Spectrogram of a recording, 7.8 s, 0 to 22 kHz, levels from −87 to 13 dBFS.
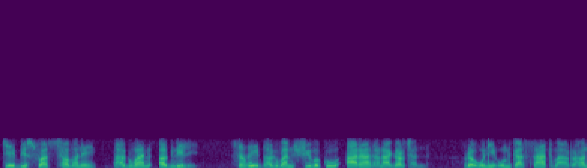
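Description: AMR narrowband mobile codec, throughout: the speech passes through a low-rate mobile coder that rebuilds each 20 ms frame from a vocal-tract model excited by a few pulses. Nothing above 3.7 kHz survives, the band sits roughly 300 Hz to 3.6 kHz, and the plainly audible buzzy, synthetic texture fits a 10.2 kbps mode.

CD scratch ticks, 6.50 to 7.49 s: a disc blemish wipes out more data than error correction can rebuild on each rotation, so the player patches or mutes the damaged samples. That produces a regular train of eight brief ticks, about eight per second, each only a few milliseconds long.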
